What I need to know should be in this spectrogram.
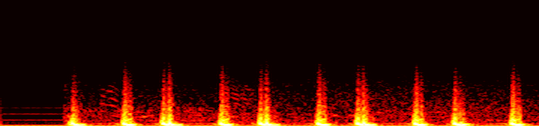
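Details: Simulated heart murmur played during a cardiac auscultation training simulation.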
